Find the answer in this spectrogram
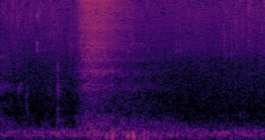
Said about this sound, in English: Love hearing all those pages turn. Bring your Bibles to church.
